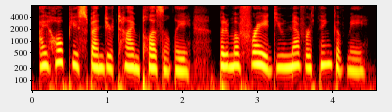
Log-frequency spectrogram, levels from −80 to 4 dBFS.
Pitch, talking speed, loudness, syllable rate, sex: 215 Hz, 195 wpm, -18 LUFS, 4.8 syllables/s, female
